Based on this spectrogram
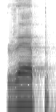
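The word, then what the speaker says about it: wrap: कुछ और वर्ड्स की बात करें तो जैसे राइट, रॉन्ग, रिस्ट, रैप, इस प्रकार के ये जो वर्ड्स हैं इसमें W साइलेंट है।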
